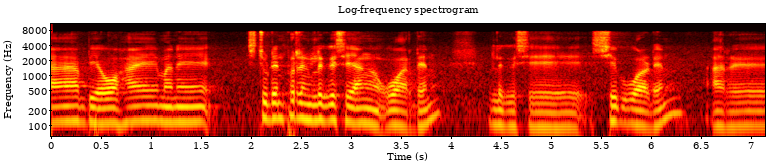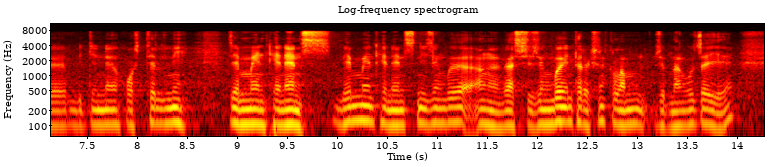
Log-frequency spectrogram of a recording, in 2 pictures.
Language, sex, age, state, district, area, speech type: Bodo, male, 30-45, Assam, Kokrajhar, rural, spontaneous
